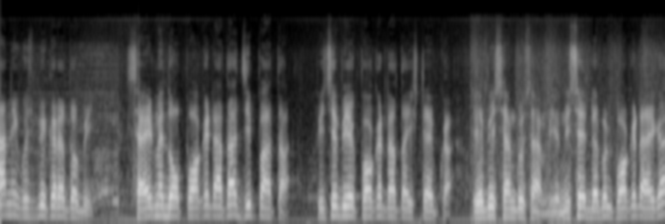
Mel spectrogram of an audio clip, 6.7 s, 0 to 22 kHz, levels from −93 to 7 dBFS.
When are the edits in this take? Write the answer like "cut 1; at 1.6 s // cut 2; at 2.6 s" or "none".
cut 1; at 1.2 s // cut 2; at 4.5 s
